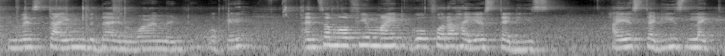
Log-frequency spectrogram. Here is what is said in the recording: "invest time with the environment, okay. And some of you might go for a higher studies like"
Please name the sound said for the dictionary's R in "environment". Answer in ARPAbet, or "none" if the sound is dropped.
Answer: none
